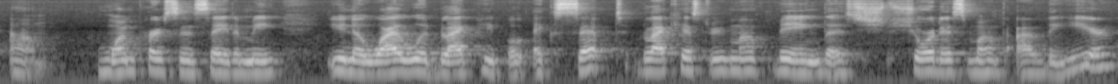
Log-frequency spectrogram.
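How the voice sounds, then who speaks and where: Over noticeable background noise, a woman with an American accent speaks at a moderate pace in a fairly low pitch. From US Midwest, Detroit. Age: 60s. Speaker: vlogger. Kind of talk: personal reflection monologue. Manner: casual, with frequent fillers.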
